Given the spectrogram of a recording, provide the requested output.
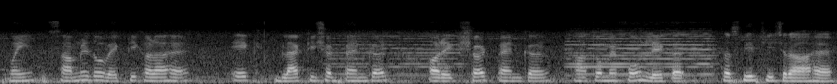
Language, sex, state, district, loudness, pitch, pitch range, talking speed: Hindi, male, Bihar, Begusarai, -23 LUFS, 165 Hz, 155-175 Hz, 160 wpm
